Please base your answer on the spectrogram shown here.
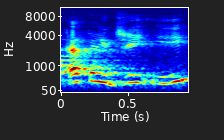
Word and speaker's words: Fage: So the brand that I recommend is called Fage. It's spelled F-A-G-E.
